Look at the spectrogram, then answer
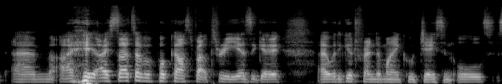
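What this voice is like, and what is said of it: Southern English accent. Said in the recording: “despite the very southern English accent.”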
